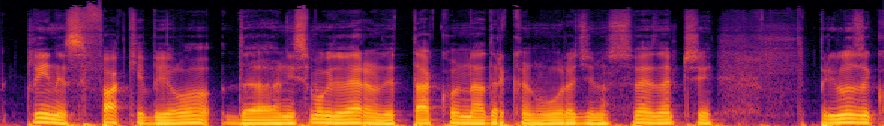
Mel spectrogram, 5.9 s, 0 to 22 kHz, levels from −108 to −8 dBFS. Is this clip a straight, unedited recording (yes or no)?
yes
